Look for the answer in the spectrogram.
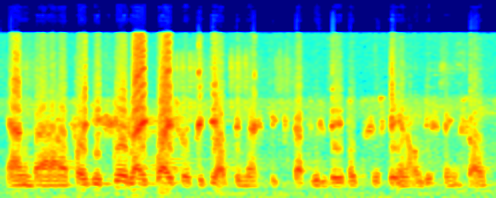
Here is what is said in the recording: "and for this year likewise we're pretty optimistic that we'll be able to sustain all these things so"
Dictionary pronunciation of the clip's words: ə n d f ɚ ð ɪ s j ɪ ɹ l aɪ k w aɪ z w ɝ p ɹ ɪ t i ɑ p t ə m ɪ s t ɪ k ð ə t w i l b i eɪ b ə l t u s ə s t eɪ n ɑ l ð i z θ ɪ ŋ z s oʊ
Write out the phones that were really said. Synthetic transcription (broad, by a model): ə n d f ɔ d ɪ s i l aɪ k w aɪ s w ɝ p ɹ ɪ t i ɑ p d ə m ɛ s t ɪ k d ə t w i l b i eɪ b ə l t u s ə s t eɪ n ɑ l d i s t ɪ ŋ s oʊ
